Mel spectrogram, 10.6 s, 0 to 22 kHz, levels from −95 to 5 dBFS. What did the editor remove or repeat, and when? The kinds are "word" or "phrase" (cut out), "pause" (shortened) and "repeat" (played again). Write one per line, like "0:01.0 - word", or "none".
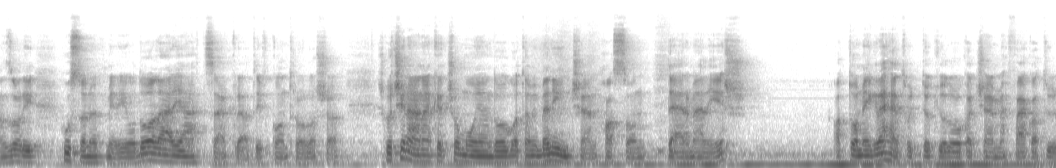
none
